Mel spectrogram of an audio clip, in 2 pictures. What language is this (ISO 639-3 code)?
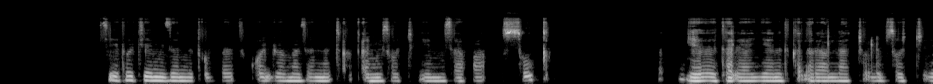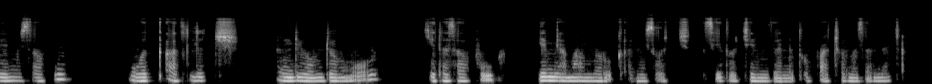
amh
